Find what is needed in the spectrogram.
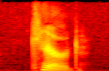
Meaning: simple past and past participle of care
- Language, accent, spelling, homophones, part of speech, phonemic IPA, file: English, US, cared, curd, verb, /kɛɹd/, En-us-cared.ogg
